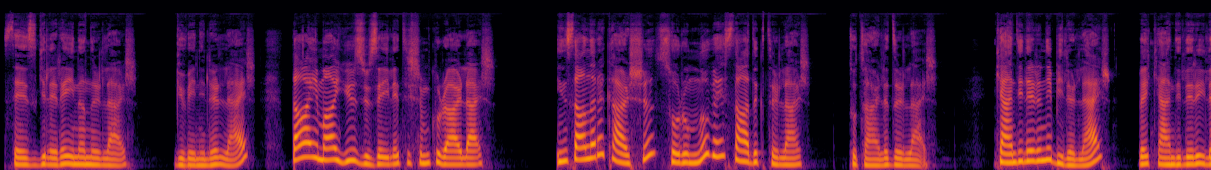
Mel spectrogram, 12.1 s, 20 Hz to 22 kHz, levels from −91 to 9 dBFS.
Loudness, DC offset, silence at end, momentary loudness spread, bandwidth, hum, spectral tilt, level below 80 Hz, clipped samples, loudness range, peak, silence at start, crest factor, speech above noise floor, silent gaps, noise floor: -18 LUFS; under 0.1%; 0 s; 10 LU; 15.5 kHz; none; -6.5 dB/octave; -58 dBFS; under 0.1%; 2 LU; -2 dBFS; 0.05 s; 16 dB; 52 dB; none; -69 dBFS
